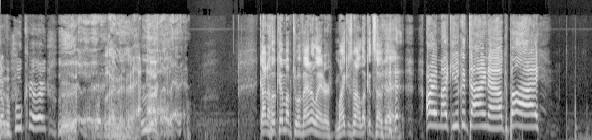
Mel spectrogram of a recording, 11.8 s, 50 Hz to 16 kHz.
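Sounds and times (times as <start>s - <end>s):
speech: 0.0s - 3.9s, 5.2s - 11.0s
person imitating a cough: 1.2s - 3.8s.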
